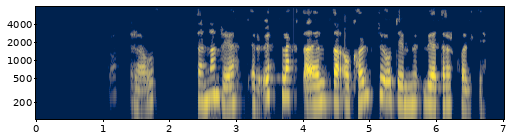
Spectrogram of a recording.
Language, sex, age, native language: Icelandic, female, 50-59, Icelandic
